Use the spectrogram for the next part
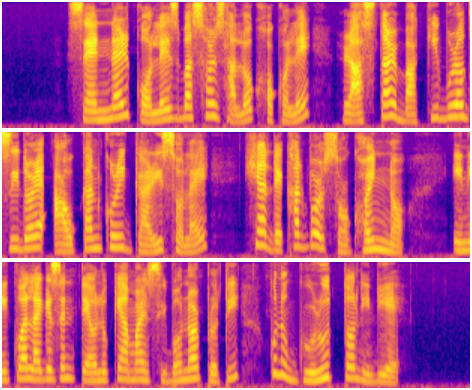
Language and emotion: Assamese, disgusted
